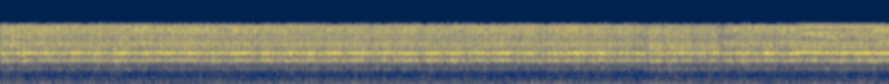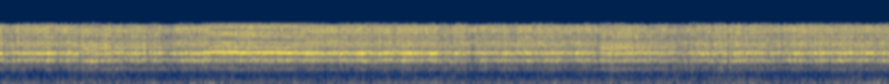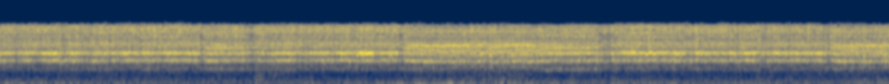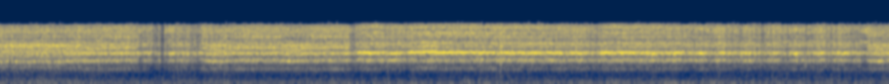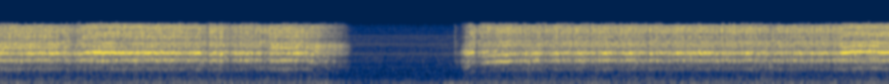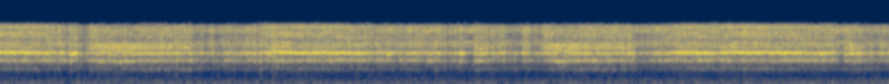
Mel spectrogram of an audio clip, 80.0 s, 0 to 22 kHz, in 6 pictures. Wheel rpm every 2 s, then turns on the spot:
160, 160, 160, 160, 170, 160, 160, 160, 160, 160, 160, 160, 160, 160, 160, 160, 160, 160, 160, 160, 160, 160, 160, 160, 160, 160, 160, 160, 160, 20, 100, 160, 160, 160, 160, 160, 160, 160, 160, 160.
none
